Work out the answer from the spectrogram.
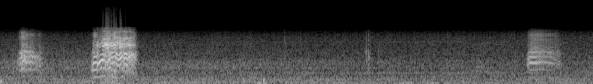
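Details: Young crows of a family back in their breeding territory, begging their parents for food with little success: three hoarse, nasal calls, the middle one loudest, spaced over six seconds against steady background noise.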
